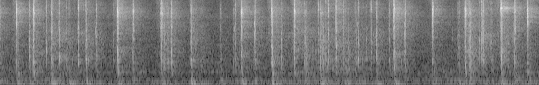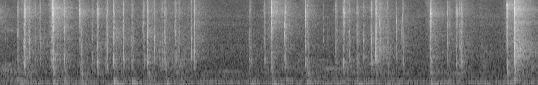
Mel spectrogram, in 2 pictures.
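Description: Text is typed on a computer keyboard in a steady run of close, crisp keystrokes, with short pauses between bursts and no voices.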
